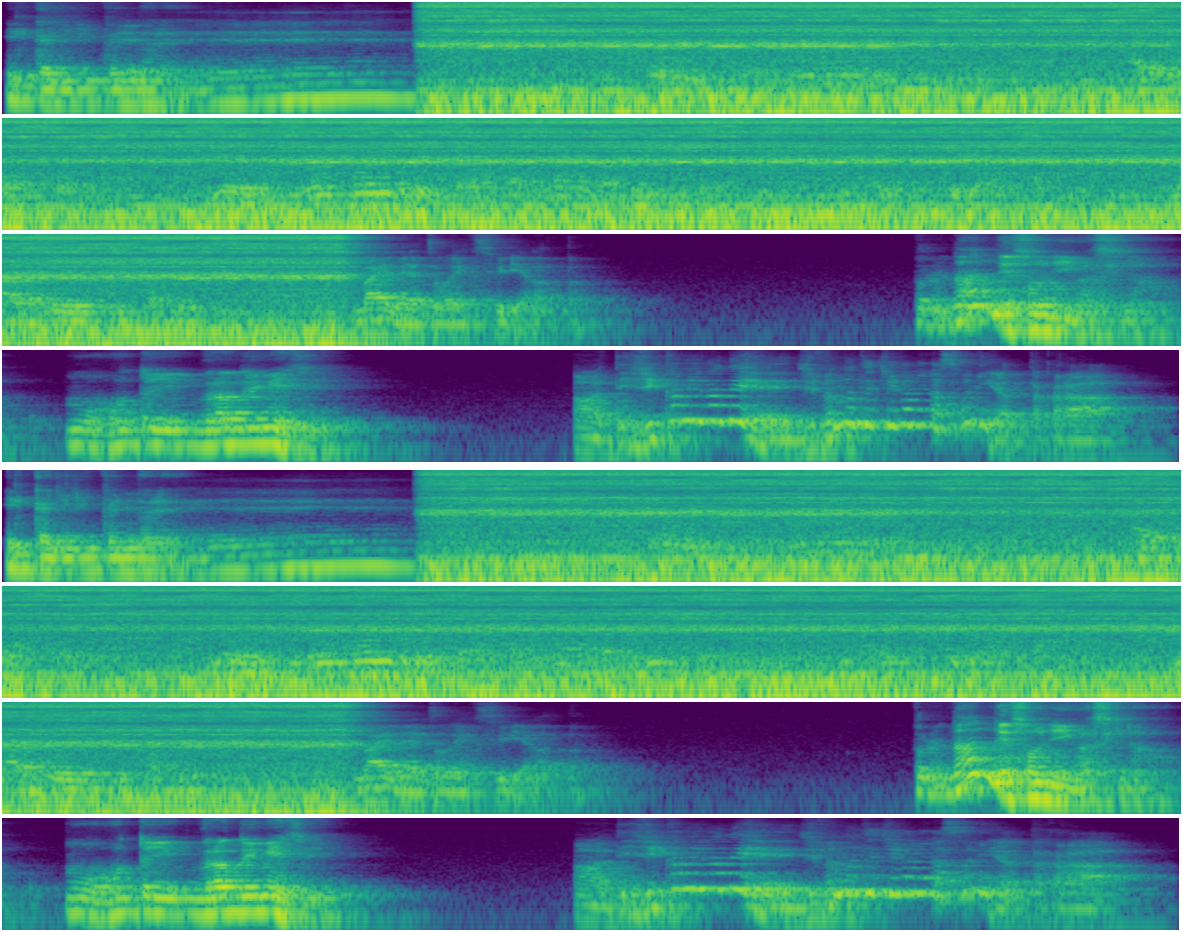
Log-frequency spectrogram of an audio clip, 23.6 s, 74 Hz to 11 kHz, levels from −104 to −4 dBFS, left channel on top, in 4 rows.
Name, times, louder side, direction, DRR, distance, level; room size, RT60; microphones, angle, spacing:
voice 1, 0.0-0.9 7.0-7.2 16.4-17.6 18.0-19.3, right 2 dB, 65° right, 5 dB, 0.4 m, -22 dB
voice 2, 0.6-2.1 3.1-4.6 5.6-6.3 6.9-10.9 11.2-12.8 13.5-14.5 20.5-23.2, equal, 85° left, 0 dB, 0.6 m, -29 dB
sound 1, 2.1-13.5, left 2 dB, 30° left, 0.5 m, -20 dB
3.1 x 2.4 x 2.3 m, 0.78 s
head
